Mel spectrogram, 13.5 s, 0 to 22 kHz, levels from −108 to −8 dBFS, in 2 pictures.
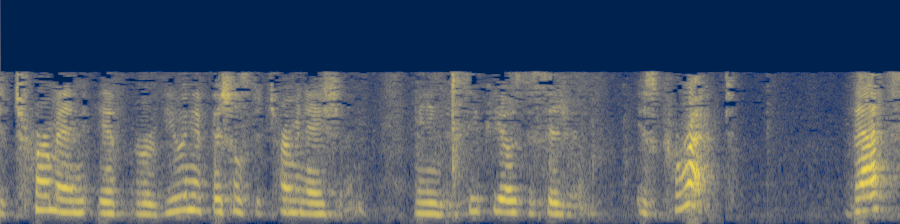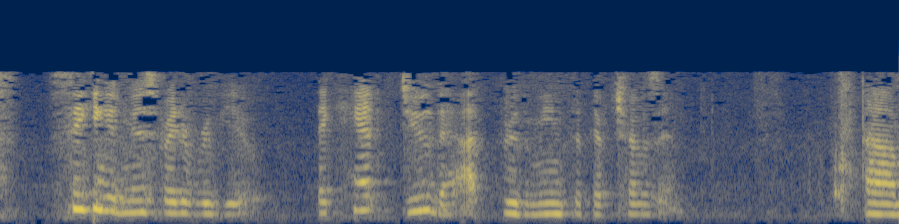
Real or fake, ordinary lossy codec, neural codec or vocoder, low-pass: fake; MP3, 24 kbps; vocoder, 22.05 kHz, 80 mel bands, Vocos; 7.2 kHz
